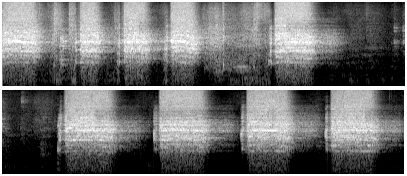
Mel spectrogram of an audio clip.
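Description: Cockatoos screeching, harsh noisy calls repeated about twice a second, then, after a brief lull near four seconds in, about once a second.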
